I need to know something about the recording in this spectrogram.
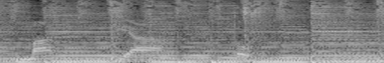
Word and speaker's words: macchiato: sila is maso ah sa Italian po pag nagdikit na yung double C at H ang nagiging bigkas po diyan is K. Ang tamang bigkas po ng is makato.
